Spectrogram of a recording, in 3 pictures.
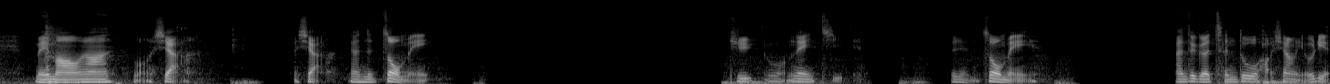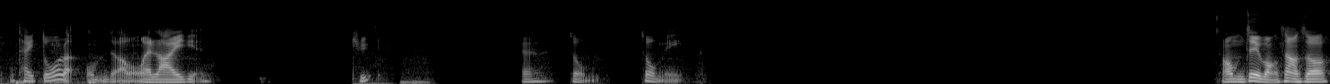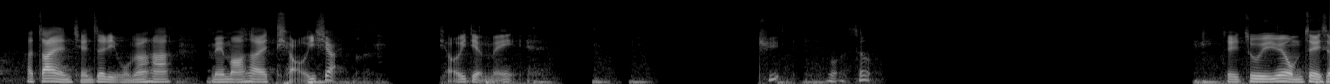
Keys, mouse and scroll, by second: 2.4 g, 6.7 click, 7.5 g, 8.8 click, 9.1 g, 11.4 scroll, 11.8-12.2 middle drag, 12.2-12.6 scroll, 12.7 KP_3, 13.6 shift+middle drag, 13.8-14.3 scroll, 14.3 shift+middle drag, 14.6-15.0 scroll, 15.2 click, 16.3-17.4 scroll, 17.4 g, 21.5-24.5 drag, 28.1-28.5 scroll, 29.8 KP_1, 30.4 scroll, 31.6-32.3 shift+middle drag, 32.3-32.6 scroll, 32.7 shift+middle drag, 33.0-33.3 scroll, 33.7 click, 34.7 g, 38.6 KP_3, 39.4-39.9 scroll.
